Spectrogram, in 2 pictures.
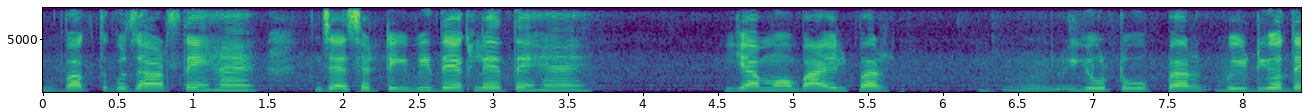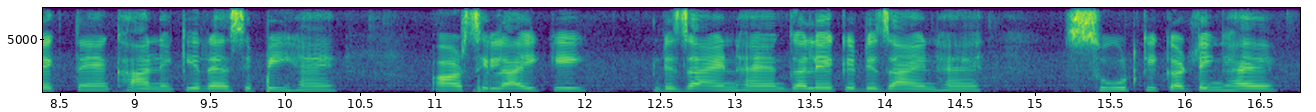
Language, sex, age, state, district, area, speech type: Urdu, female, 30-45, Uttar Pradesh, Shahjahanpur, urban, spontaneous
